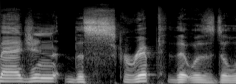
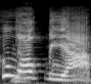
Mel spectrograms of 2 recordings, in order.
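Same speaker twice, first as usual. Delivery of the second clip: put-on woman's voice, higher and louder; 10 dB louder than usual. Retelling a movie scene where he hears a lady: imitating a lady's voice. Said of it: "he can hear this lady's voice".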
